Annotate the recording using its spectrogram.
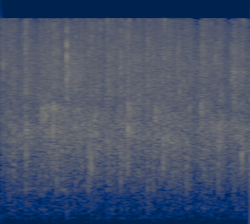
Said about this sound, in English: Amen. You can applaud for that. Go ahead.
